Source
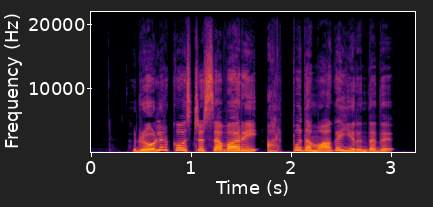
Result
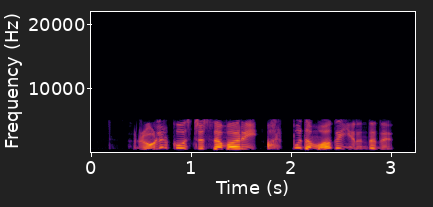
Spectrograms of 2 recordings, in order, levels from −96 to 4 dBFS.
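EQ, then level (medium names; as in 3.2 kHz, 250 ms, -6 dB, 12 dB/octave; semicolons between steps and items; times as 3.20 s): brick-wall FIR band-pass 620–5100 Hz; tilt EQ -2 dB/octave; 0.0 dB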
